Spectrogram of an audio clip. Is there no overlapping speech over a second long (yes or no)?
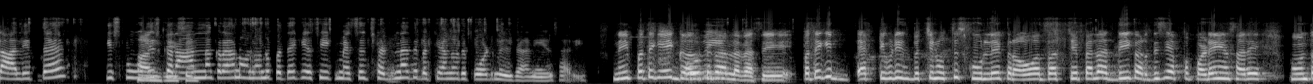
yes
